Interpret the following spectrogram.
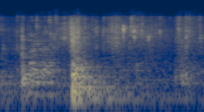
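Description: A single sharp metal clunk about two-thirds of a second in as a stuck hydraulic fitting on the sprayer's oil cooler line comes free.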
